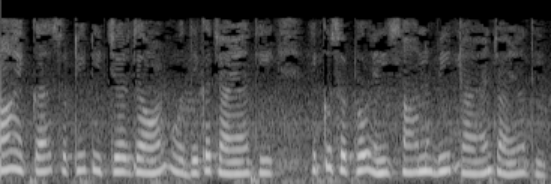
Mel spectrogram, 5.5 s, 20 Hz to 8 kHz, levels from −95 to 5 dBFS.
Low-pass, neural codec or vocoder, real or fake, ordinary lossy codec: 7.2 kHz; none; real; MP3, 24 kbps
